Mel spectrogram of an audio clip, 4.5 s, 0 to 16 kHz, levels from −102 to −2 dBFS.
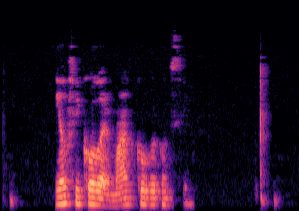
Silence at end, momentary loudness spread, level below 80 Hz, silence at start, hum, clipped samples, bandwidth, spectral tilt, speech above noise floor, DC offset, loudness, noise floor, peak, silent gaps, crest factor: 0.55 s; 19 LU; -70 dBFS; 0.15 s; none; under 0.1%; 8.2 kHz; -8.5 dB/octave; 60 dB; under 0.1%; -23 LUFS; -83 dBFS; -8 dBFS; none; 18 dB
